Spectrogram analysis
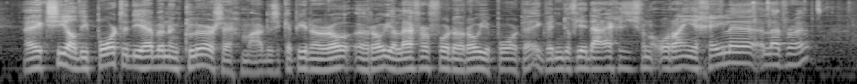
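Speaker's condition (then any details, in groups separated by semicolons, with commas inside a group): No condition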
